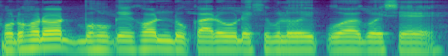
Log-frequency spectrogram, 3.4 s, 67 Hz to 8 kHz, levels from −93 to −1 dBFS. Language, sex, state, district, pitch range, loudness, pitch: Assamese, male, Assam, Sonitpur, 115-125 Hz, -17 LUFS, 120 Hz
